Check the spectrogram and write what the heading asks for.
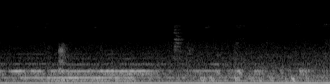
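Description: A steady, heavy rumble of a train running, with a constant low drone and a faint tonal whine holding throughout, plus a few light clanks. No one speaks.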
